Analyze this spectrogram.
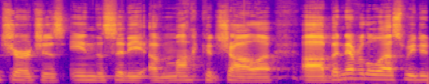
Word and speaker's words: Makhachkala: Sorry, everyone, that name is really hard for me to pronounce. It is actually Makhachkala, an incredibly difficult name to pronounce.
